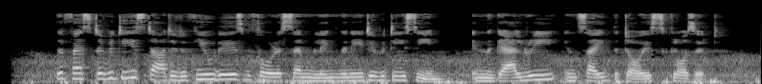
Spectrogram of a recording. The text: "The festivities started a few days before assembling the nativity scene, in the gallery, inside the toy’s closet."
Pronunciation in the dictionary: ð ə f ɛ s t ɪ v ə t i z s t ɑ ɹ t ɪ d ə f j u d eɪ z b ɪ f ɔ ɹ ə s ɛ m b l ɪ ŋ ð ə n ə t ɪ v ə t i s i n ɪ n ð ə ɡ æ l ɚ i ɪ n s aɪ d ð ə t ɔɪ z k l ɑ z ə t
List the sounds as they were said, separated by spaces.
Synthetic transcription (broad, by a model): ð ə f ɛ s t ɪ v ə t i s t ɑ ɹ t ɪ d ə f j u d eɪ z b ɪ f ɔ ɹ ə s ɛ m b l ɪ ŋ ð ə n ə t ɪ v ə t i s i n ɪ n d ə ɡ æ l ɚ i ɪ n s aɪ d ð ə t ɔɪ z k l ɑ z ə t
